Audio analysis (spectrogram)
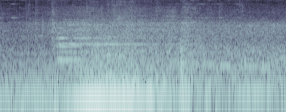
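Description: A train rolls along the rails with a deep, steady rumble and a faint humming whine that swells briefly, then settles back into a continuous low drone.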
